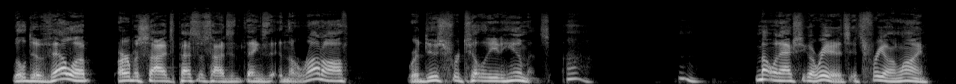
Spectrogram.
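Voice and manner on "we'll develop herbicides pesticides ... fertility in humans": ordinary talk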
